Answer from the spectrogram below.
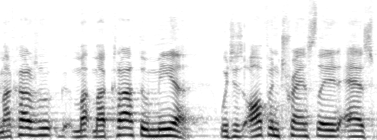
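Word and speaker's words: makrathumia (μακροθυμία): Looking up the word in the Greek dictionary, makrathomia. I'm not a Greek scholar, but that's how they say to pronounce it, makrathumia.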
